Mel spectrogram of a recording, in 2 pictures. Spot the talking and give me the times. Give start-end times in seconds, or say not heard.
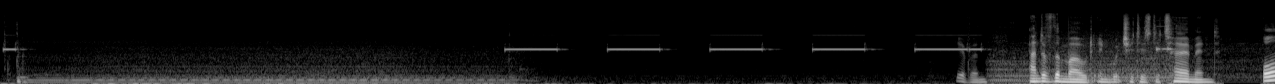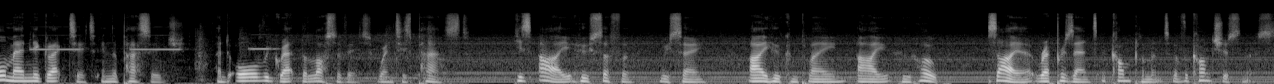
9.6-25.4.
